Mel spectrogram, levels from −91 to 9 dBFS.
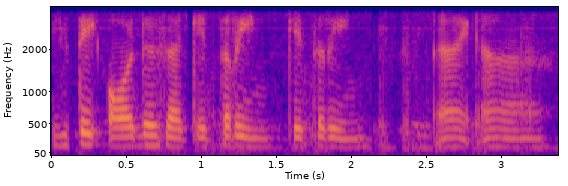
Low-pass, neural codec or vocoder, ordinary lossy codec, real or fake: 3.6 kHz; codec, 16 kHz, 6 kbps, DAC; none; fake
